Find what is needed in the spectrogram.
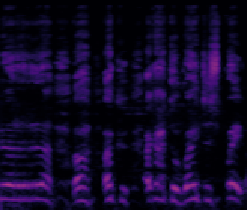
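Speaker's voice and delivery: high, loud imitated yell; mock shout. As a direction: yell the refusal like the stubborn roommate. Roommate refusing, heated argument.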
